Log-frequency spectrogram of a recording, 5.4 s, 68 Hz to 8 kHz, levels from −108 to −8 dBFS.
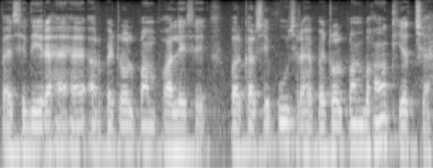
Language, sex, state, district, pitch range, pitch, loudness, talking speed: Hindi, male, Chhattisgarh, Raipur, 110-115 Hz, 115 Hz, -20 LUFS, 220 wpm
